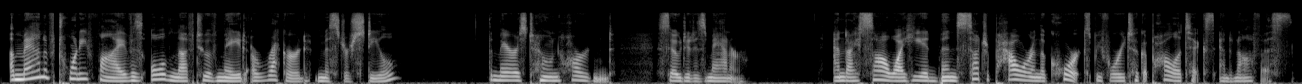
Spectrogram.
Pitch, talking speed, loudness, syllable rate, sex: 180 Hz, 205 wpm, -20 LUFS, 5.6 syllables/s, female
